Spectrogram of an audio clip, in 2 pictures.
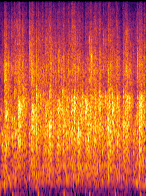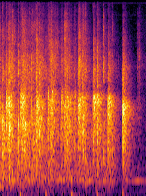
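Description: Audience applauding, many hands clapping together, dying away shortly before the end.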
